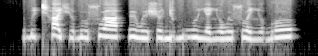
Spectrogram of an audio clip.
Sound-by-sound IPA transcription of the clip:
ɓ ɨ cʰ a ç ɵ ɓ u sʷ a | ɨ w ɨ ʃ ɵ ɟ u bʱ u ʎ a ʎ o w ɨ sʷ a ʎ o ɡ o

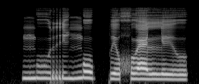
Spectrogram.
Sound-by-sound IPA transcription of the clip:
ŋ u r i ŋ o pː e χʷ æ lː e ʊ̯

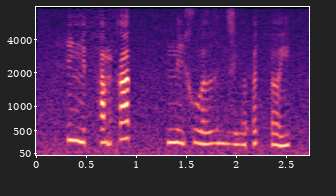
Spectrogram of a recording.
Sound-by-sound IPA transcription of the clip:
h i˧ ɲ ə˨˩ t̚ h a̰˧˨ m k a˦˥ t̚ | n i˧˩ x u˧˩ ə̯ ɣ ɨ̤˨˩ n z i̤˨˩ ə̯ ʔ ə˦˥ t̚ ʔ əː˧˩˨ j

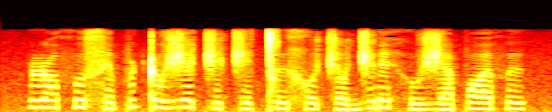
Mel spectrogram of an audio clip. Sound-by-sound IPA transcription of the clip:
ɭ ɔ˧ θ u˧ s e˩ p ɨ˥ ʈ o˧˥ ʒ ɐ˥ t͡ʃ ɘ˩ t͡ʃ e˩ ǀ ɨ˩˧ x o˩ t͡ʃ ɔ˩ d͡ʒ ɨ˥ ɾ e˧ h u˩ ʒ a˩˧ p ɔ˧ ɐ̯ θ ɨ˧

